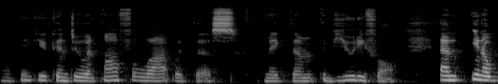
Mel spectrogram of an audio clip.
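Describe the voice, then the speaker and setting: Her fairly low, somewhat breathy voice moves at a moderate pace, with ordinary pitch variation and big swings in loudness, from a woman speaker. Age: 60s. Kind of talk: live craft demonstration. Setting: live stream in online group. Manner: casual, chatty.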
